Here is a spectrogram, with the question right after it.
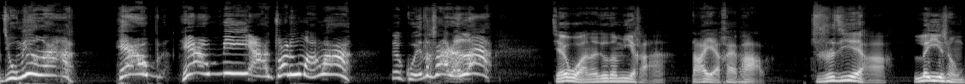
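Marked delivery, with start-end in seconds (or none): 0.0-4.7 very high, loud acted screams for help; screaming for help. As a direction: shriek for rescue, stretching out the cries. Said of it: "就在屋里喊上了".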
